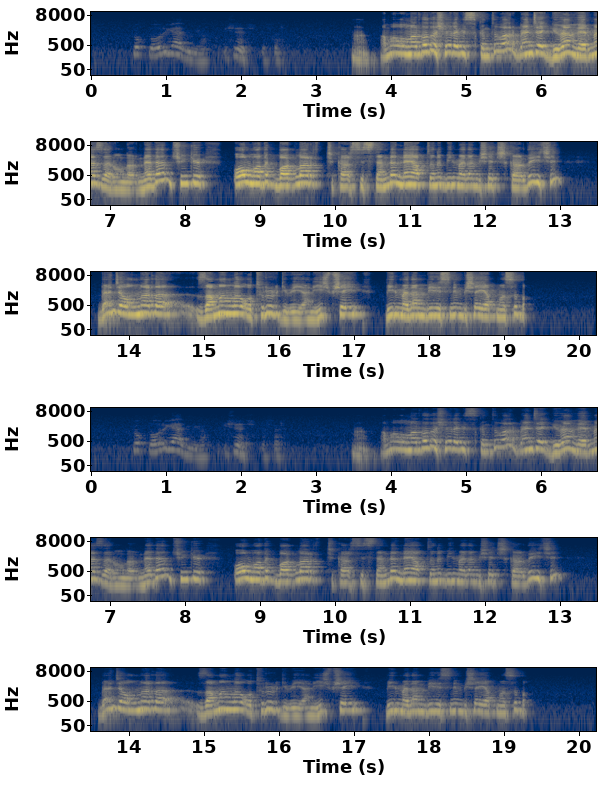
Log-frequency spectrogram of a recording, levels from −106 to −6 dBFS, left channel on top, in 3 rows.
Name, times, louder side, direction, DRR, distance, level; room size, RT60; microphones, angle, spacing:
voice 1, 0.6-2.6, left 1 dB, 55° right, 2.3 m, -60 dB
voice 2, 3.5-8.4 8.7-13.0 13.6-17.2 17.4-19.3, left 9 dB, 90° left, 0.3 m, -33 dB
6.1 x 3.7 x 5.2 m
head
